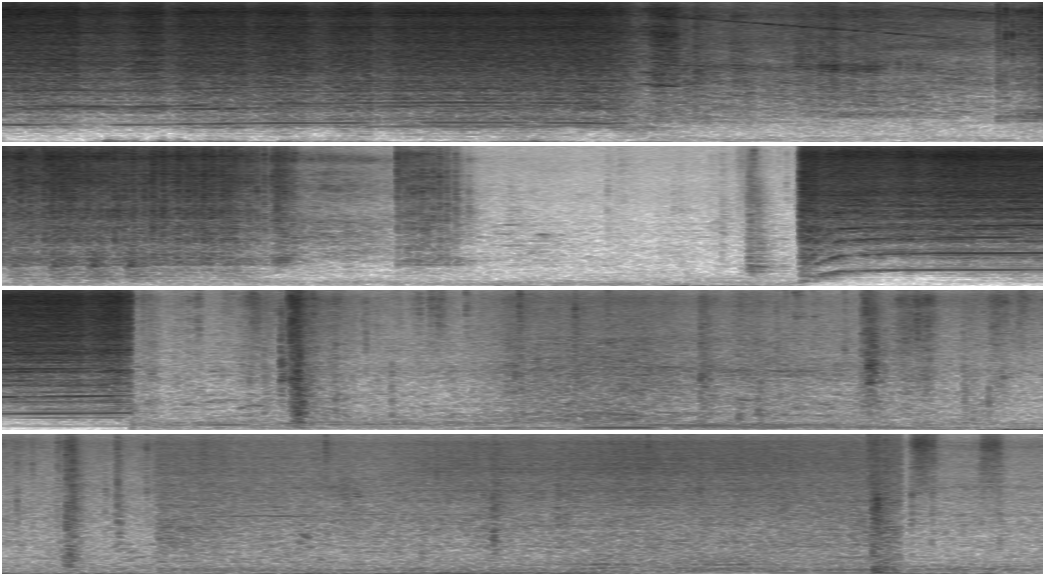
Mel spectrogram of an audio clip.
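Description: A corded electric power tool working against a concrete ceiling runs steadily for about the first four seconds, then fades away. Near the middle it starts again with a rising whine and runs for about three seconds before stopping abruptly. After that come quieter, irregular clatter and a few sharp knocks.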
